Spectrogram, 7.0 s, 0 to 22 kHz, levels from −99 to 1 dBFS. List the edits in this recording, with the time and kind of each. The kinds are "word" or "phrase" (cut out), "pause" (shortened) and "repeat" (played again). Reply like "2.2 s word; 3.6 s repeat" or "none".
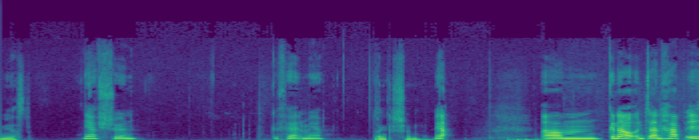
1.0 s word; 6.0 s word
